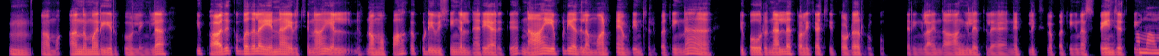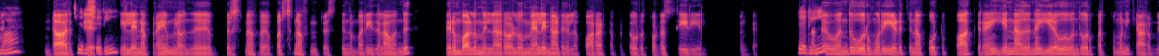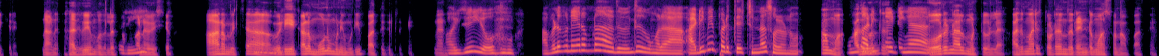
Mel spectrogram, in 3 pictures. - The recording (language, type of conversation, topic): Tamil, podcast, இணைய வழி காணொளி ஒளிபரப்பு சேவைகள் வந்ததனால் சினிமா எப்படி மாறியுள்ளது என்று நீங்கள் நினைக்கிறீர்கள்?
- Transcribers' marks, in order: in English: "ஸ்ட்ரேஞ்சர் திங்ஸ், டார்க்"; in English: "பெர்சன் பெர்சன் ஆஃப் இன்ட்ரெஸ்ட்"; chuckle; other background noise; in English: "அடிக்ட்"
